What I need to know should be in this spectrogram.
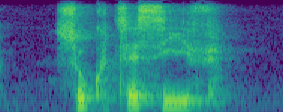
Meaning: gradual
- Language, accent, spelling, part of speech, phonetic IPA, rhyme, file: German, Austria, sukzessiv, adjective, [zʊkt͡sɛˈsiːf], -iːf, De-at-sukzessiv.ogg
